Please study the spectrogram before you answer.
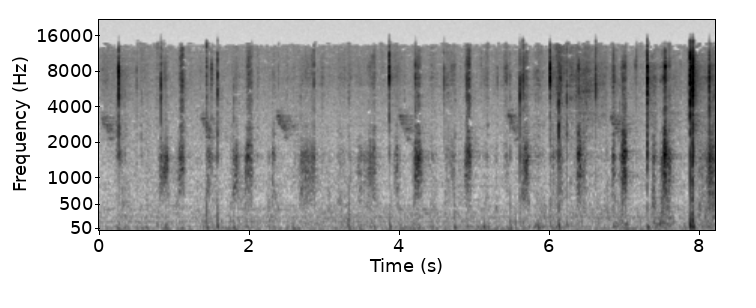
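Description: Long nails quickly scratch, scrape and dig into the grooved, scraped face of a small solid black soap bar resting on a table scattered with shavings. Quiet, soft, dry scratches and light taps follow one another rapidly, each a brief bright scrape with a faint low thud beneath, and a sharper scrape stands out near the end.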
